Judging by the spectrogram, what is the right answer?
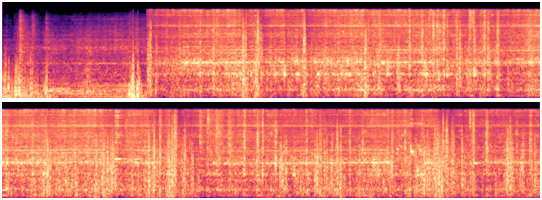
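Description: Small electric seafront railway car running along its track: a steady high whine over a rattle of wheels and bodywork, with many scattered clicks. A low rumble drops away about a second and a half in.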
